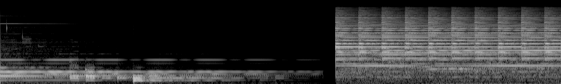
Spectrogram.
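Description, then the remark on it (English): A soft, fading tonal hum gives way abruptly to the loud, rapid, continuous clatter of the New York Stock Exchange closing bell on Wall Street, signalling the end of the trading day, its strokes pulsing evenly without pause until the end. “The closing bell at the New York Stock Exchange, signalling the end of an historic day on Wall Street, as concern grows across global markets about the coronavirus pandemic.”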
